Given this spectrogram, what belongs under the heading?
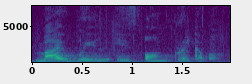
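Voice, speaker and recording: Young armored heroine, low voice, proud, principled, formal delivery, video game fight banter. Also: female voice, animated, a little slow, dark tone, a little hiss or hum, rough recording. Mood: defiant. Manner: earnest, formal, defiant.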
